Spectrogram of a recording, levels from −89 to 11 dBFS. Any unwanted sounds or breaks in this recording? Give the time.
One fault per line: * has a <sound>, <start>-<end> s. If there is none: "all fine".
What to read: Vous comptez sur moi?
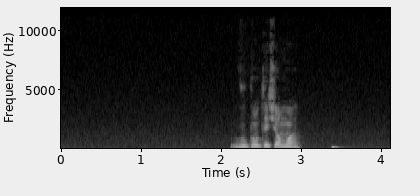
all fine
